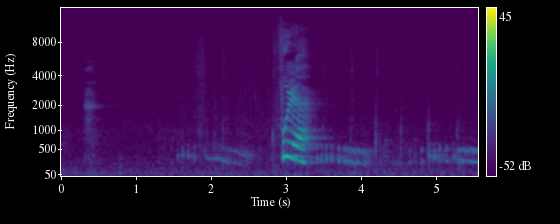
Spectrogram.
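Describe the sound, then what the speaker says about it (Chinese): Pigeons coo in low, soft, rolling bursts, joined by a brief sharp flutter or call midway, while a voice speaks quietly nearby. "鸽子。"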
